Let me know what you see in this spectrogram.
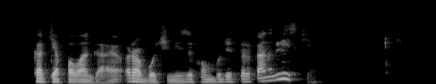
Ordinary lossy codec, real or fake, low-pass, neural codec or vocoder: Opus, 32 kbps; real; 7.2 kHz; none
